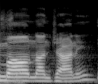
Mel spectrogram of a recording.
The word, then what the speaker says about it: Kumail Nanjiani: Kumali. I can't pronounce Kumail Nanjiani.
